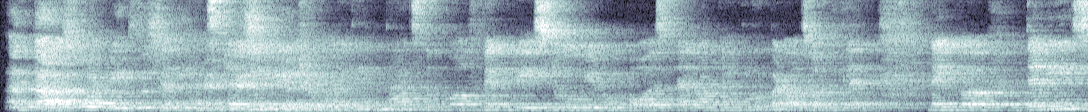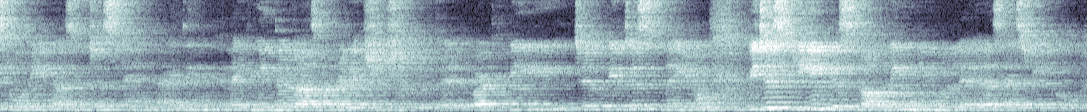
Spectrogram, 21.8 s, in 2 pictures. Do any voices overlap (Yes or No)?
Yes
